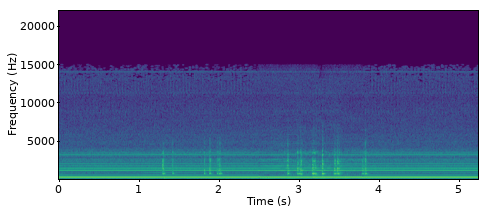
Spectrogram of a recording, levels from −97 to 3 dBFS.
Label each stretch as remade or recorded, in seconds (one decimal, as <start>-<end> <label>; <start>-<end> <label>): 0.0-2.5 recorded; 2.5-3.8 remade; 3.8-5.2 recorded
